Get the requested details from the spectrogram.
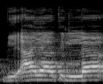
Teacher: اللہ کلام کو باریک پڑھیں گے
